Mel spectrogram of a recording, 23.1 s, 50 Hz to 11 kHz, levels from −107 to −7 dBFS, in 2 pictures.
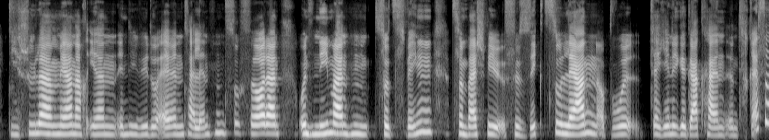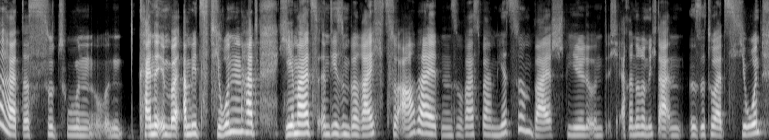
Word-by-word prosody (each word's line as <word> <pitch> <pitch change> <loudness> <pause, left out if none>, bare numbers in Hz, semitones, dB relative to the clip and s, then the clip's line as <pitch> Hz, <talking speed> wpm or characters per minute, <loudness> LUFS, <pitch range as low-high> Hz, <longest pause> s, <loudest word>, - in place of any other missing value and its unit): die 190 -1 -9
Schüler 215 0 +3
mehr 200 0 +3
nach 195 -1 0
ihren 195 -1 -3
individuellen 190 0 -3
Talenten 195 +4 -4
zu 225 0 -11
fördern 210 0 +5 0.3
und 205 -2 +1
niemanden 205 -1 +3
zu 190 0 -2
zwingen, 220 +7 -4 0.3
zum 210 -3 -2
Beispiel 190 0 0
Physik 185 0 -7
zu 230 -2 -3
lernen, 205 +2 +6
obwohl 190 0 -5 0.2
derjenige 190 0 -3
gar 180 0 +2
kein 175 -1 -1
Interesse 235 - -5
hat, 185 - +3
das 170 0 -7
zu 190 - -6
tun, 175 0 -10
und 165 -5 -13 0.2
keine 195 +1 +6
Imba 185 -1 +4
Ambitionen 210 +5 +1
hat, 230 -1 +5 0.3
jemals 215 +3 +6
in 195 0 -6
diesem 200 -1 -5
Bereich 190 +2 0
zu 200 - -8
arbeiten. 200 -7 +1
So 180 -1 -18
war's 190 0 -6
bei 195 -2 -8
mir 190 +6 -8
zum 265 +1 -9
Beispiel, 175 +1 -4
und 170 0 -14
ich - - -19
erinnere 190 +1 -7
mich 185 +1 -10
da 175 - +2
an 170 0 -9
'ne 185 - -7
Situation, 185 +4 -3
195 Hz, 135 wpm, -24 LUFS, 180-210 Hz, 0.3 s, lernen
